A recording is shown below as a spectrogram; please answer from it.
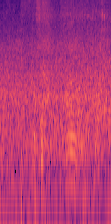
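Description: Steady outdoor street noise with the hiss of road traffic, and a faint voice murmuring briefly twice.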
